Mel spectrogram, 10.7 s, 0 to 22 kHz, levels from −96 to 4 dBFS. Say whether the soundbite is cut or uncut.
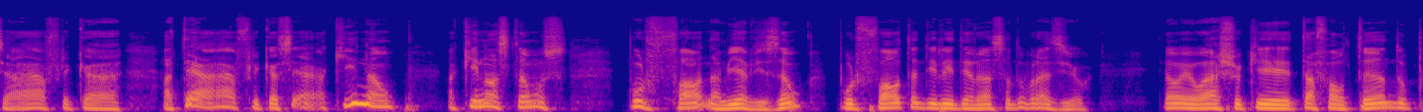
uncut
